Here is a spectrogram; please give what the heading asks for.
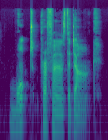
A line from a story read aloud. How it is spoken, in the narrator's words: Malfoy say sharply to Crabbe and Goyle, a trace of panic in his voice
